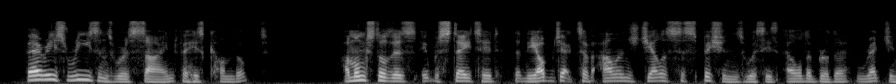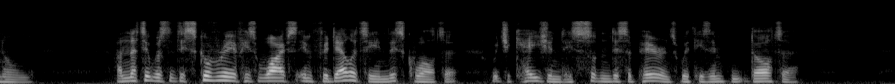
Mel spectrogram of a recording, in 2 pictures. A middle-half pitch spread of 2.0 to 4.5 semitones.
Yes: average, 3.9 semitones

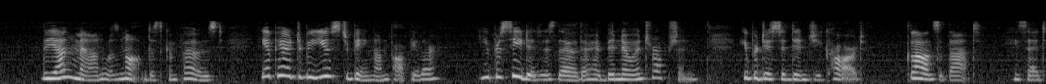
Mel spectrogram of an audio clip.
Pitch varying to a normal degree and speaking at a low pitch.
No: average, 4.5 semitones; high, 240 Hz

